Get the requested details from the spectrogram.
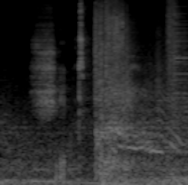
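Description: A heavy body blow lands with a thud.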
